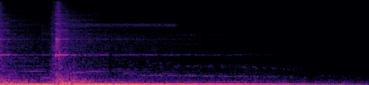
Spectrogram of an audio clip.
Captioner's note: intense music; crickets chirping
